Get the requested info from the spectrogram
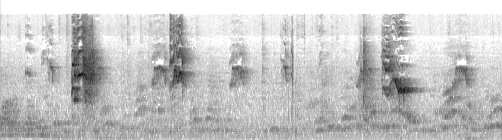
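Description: Caged birds squawking: a few loud, harsh squawks, the loudest about one and a half seconds in, others around three and a half and eight seconds, with shorter chirps between.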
